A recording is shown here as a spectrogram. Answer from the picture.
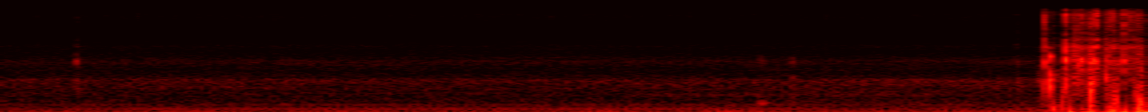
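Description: Quiet, steady low background rumble with a faint click or two, growing slightly louder near the end.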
